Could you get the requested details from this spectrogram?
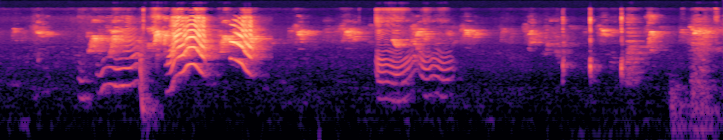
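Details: Talking pet parrot saying "mummy": a burst of strong wavy harmonic syllables, then a shorter rippling repeat, with scattered thin high chirps and clicks throughout.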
